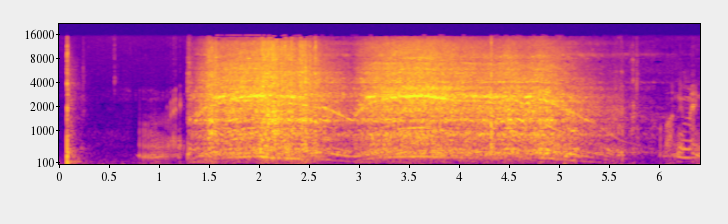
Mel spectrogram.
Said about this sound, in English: Sometimes my blender doesn't like to blend.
